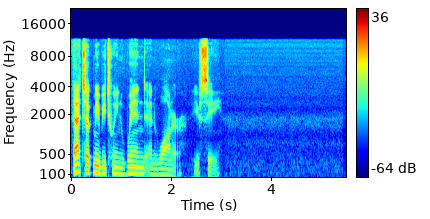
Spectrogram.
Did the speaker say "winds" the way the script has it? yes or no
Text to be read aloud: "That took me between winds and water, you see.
no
